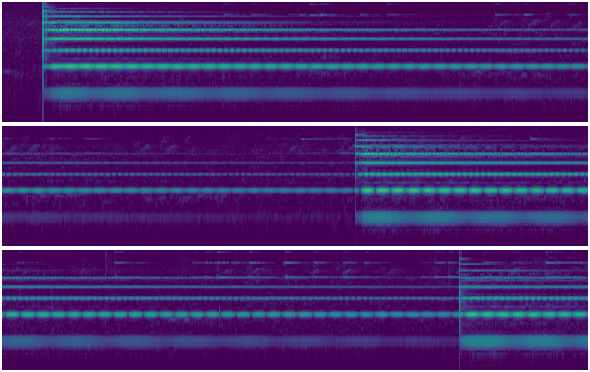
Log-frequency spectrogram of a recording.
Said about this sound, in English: First, close your eyes and just pay attention to the sound of the bell.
